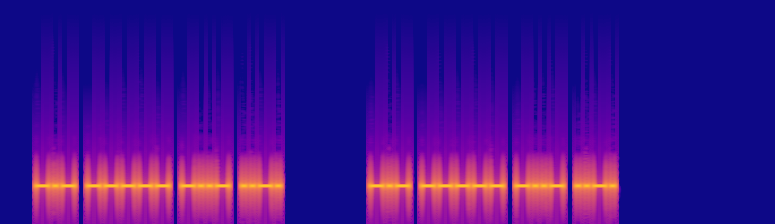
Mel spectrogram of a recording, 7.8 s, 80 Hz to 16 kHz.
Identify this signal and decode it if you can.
Morse code, heard as a keyed tone, about 28 wpm, 700 Hz. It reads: K0XF K0XF
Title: USA Call Signs - 4 Characters - Repeated 2x - 28wpm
